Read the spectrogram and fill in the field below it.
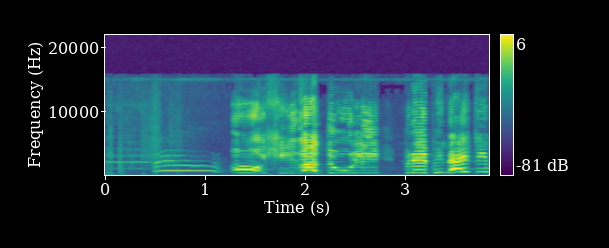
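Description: A cat meows several times in a row, clear and close, with high drawn-out cries that rise and fall, in a quiet setting with no other sounds.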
